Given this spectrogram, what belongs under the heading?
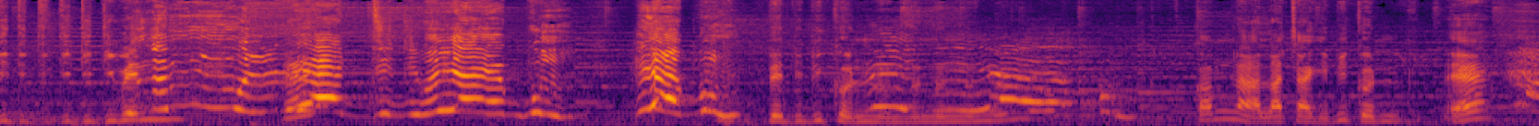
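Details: Acted stuttering by a male character in a comedy skit, with word repetitions.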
